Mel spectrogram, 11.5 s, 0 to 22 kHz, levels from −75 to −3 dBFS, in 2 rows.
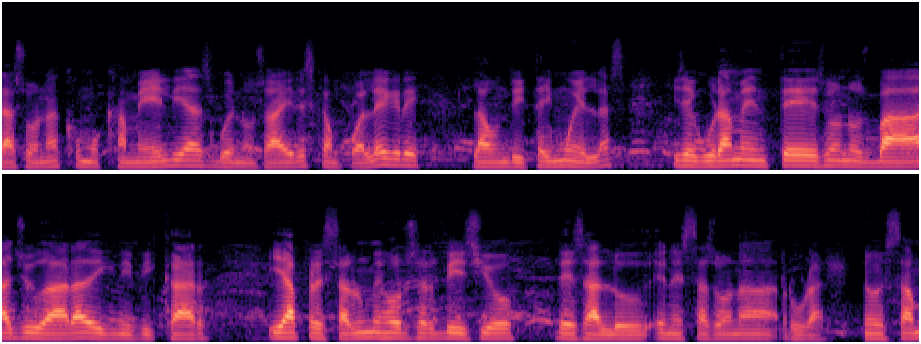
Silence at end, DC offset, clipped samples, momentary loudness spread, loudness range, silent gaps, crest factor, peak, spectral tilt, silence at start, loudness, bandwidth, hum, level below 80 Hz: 0 s; under 0.1%; under 0.1%; 10 LU; 5 LU; none; 22 dB; -4 dBFS; -6.5 dB/octave; 0 s; -25 LUFS; 9.8 kHz; none; -70 dBFS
